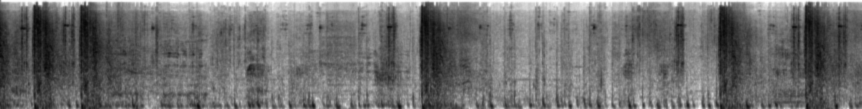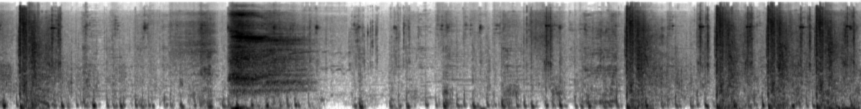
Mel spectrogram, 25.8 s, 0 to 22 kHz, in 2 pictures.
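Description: Rapid bursts of gunfire ring out in Red Dead Redemption 2 roleplay on RedM, repeated loud shots scattered across the clip alongside horse hooves clip-clopping and a brief neigh.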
